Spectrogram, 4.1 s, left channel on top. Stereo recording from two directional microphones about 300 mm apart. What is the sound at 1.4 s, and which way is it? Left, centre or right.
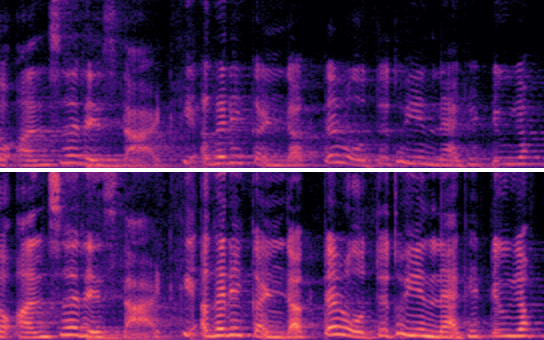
A woman's voice, right.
